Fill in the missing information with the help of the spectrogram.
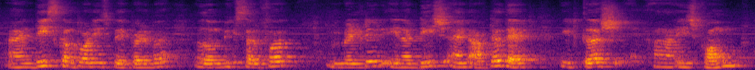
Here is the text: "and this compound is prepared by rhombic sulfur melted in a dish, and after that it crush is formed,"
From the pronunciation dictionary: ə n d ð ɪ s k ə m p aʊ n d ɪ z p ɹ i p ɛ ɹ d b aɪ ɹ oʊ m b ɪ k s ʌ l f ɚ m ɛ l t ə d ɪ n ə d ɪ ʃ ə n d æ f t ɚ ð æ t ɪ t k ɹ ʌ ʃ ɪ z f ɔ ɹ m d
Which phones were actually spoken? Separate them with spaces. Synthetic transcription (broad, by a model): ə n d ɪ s k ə m p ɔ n ɪ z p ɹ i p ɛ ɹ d b aɪ l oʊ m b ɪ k s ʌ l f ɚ m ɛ l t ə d ɪ n ə d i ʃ ə n d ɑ f t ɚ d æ t ɪ t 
